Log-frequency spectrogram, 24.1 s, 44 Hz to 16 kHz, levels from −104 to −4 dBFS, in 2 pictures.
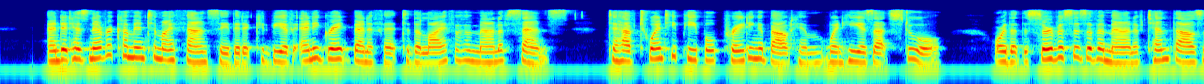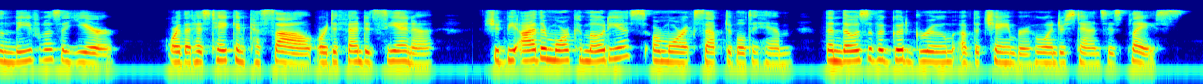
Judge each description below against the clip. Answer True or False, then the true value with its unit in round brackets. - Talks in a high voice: True (215 Hz)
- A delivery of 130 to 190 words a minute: False (200 wpm)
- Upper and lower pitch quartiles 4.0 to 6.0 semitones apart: False (3.5 semitones)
